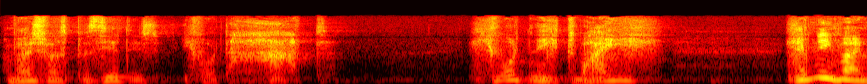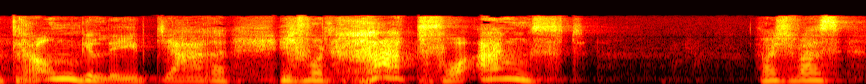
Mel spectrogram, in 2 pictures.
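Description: Brief: male pastor, sermon, high bright voice, emphatic storyteller. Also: moderate pace, slightly rough. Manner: animated, emphatic storytelling with asides.

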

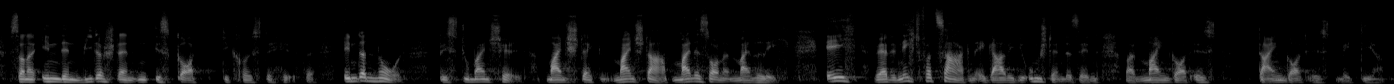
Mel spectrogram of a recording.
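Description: A man preaching a sermon, moving between quiet low asides and loud raised passages. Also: normal speed, breathy edge. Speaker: pastor.

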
